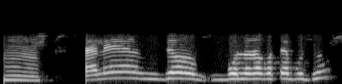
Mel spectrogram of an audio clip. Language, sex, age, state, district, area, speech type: Odia, female, 60+, Odisha, Angul, rural, conversation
